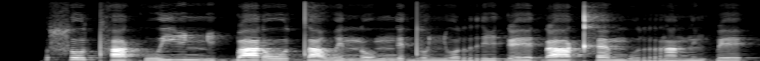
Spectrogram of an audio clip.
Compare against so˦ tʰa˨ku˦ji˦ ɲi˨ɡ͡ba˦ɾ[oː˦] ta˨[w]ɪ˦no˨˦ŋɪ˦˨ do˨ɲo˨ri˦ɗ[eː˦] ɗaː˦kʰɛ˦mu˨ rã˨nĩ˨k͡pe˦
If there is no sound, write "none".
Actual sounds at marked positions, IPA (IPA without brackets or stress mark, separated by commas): oː˦, w, eː˦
